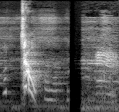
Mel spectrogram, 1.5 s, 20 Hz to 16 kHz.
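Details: Small sneeze, round 10: a single short, sharp sneeze followed by quiet noise.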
